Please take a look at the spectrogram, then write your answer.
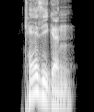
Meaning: inflection of käsig: 1. strong genitive masculine/neuter singular 2. weak/mixed genitive/dative all-gender singular 3. strong/weak/mixed accusative masculine singular 4. strong dative plural
- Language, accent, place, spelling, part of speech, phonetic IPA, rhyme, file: German, Germany, Berlin, käsigen, adjective, [ˈkɛːzɪɡn̩], -ɛːzɪɡn̩, De-käsigen.ogg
